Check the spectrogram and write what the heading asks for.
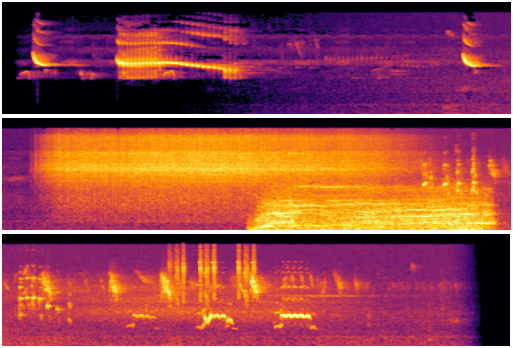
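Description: Bird calls. A sharp call comes first, then a fast, harsh run of repeated notes about two seconds in, then another single call. A long steady rush of noise follows, deepening and at its loudest after about eleven seconds, and is followed by scattered short chirps and clicks.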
